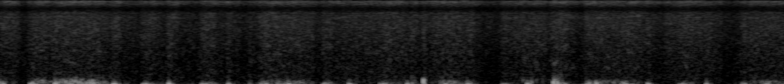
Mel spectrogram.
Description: Listen to the thumping sound of my heart beating through my chest.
